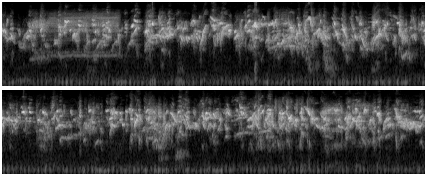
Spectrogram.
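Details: Forest birds in wintertime sing together in a loud, even mass of high chirps and trilled twitters that never pauses, with almost no other sound.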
